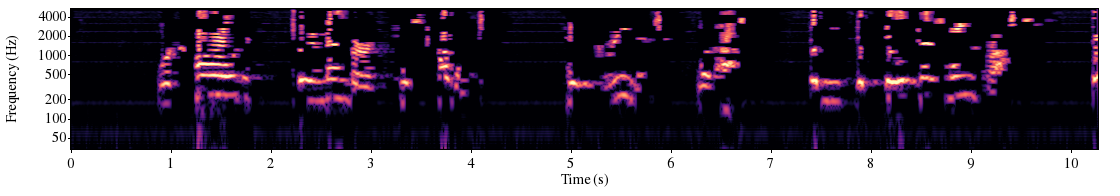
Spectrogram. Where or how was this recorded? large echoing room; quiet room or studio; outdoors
large echoing room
